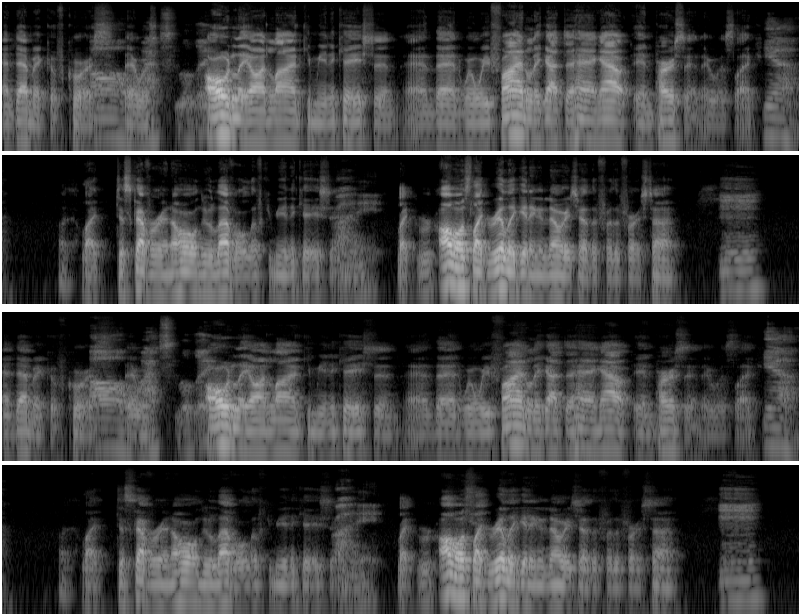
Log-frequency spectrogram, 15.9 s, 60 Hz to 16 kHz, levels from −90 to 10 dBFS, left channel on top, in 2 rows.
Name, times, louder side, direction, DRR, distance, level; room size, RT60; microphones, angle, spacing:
voice 1, 0.0-1.5 2.0-7.5 8.5-11.6 11.9-14.7, left 4 dB, 80° left, 0.9 m, -29 dB
voice 2, 0.9-2.1 7.6-8.0 11.3-11.7 15.1-15.5, right 1 dB, 60° right, 4.1 m, -41 dB
7.3 x 5.5 x 2.5 m
head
